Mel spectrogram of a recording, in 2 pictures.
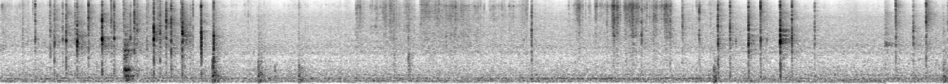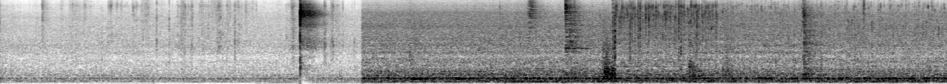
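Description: Scattered light clicks and knocks of kitchen work, with a short hiss near twenty seconds in. Then an abrupt switch to a steady sizzle of food frying, with a low hum under it.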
